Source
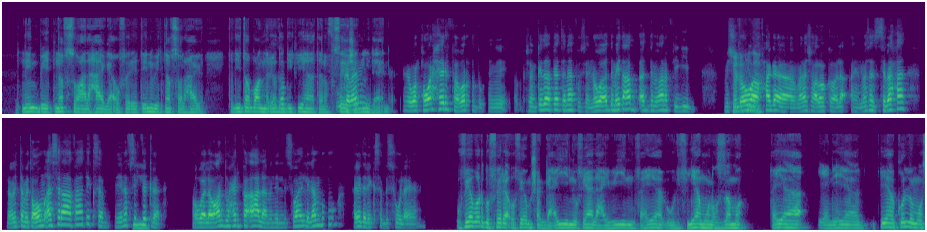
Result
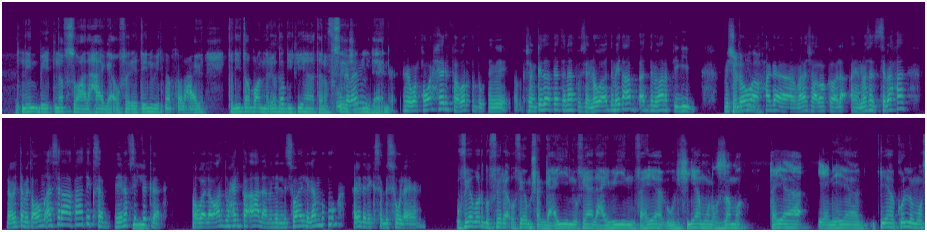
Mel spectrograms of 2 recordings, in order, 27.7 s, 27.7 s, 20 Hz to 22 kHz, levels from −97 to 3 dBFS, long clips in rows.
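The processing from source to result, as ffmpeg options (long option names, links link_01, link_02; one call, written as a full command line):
ffmpeg -i in.wav -filter_complex "[0:a]asplit=3[link_01][link_02][link_03];[link_01]afade=type=out:start_time=2.41:duration=0.02[link_04];[link_02]asuperpass=centerf=450:order=4:qfactor=0.58,afade=type=in:start_time=2.41:duration=0.02,afade=type=out:start_time=2.87:duration=0.02[link_05];[link_03]afade=type=in:start_time=2.87:duration=0.02[link_06];[link_04][link_05][link_06]amix=inputs=3:normalize=0,asettb=1/sr,asplit=3[link_07][link_08][link_09];[link_07]atrim=end=23.534[link_10];[link_08]atrim=start=23.53:end=26.25,asetpts=PTS-STARTPTS,afade=type=in:duration=0.004:curve=qsin,afade=type=out:start_time=2.716:duration=0.004:curve=qsin,lowpass=frequency=4200:width_type=q:width=8.8[link_11];[link_09]atrim=start=26.246[link_12];[link_10][link_11]acrossfade=duration=0.004:curve1=hsin:curve2=qsin[link_13];[link_13][link_12]acrossfade=duration=0.004:curve1=qsin:curve2=hsin,lowpass=8900,acompressor=threshold=-41dB:ratio=12,volume=6.5dB" out.wav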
